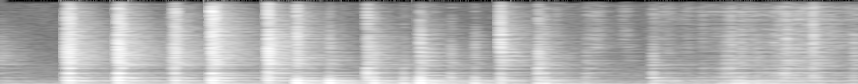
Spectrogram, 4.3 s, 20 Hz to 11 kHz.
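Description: Fingertips and nails tap the rim and dimpled interior of a large, shallow, empty gold hammered metal bowl. The result is a quick, irregular series of light metallic taps, each ringing with a tone near 500 Hz and bright, shimmering overtones that fade fast. The taps grow softer and more scattered toward the end.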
